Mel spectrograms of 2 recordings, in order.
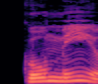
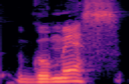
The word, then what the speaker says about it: Gomez: Und zwar äh, der große Gegenspieler äh, Juan wird in dieser Folge von den drei Fragezeichen und auch von den meisten anderen Figuren die ganze Zeit Gourmet oder Gourmet ausgesprochen. – Mm, also es klingt eigentlich schon mhm. fast französisch. Ja. Und eigentlich, also auch so wie er geschrieben würde, müsste es Gomez sein, also mit Z am Ende und dieses Z wird aber wie ein hartes S ausgesprochen.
